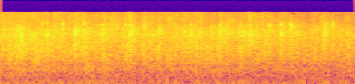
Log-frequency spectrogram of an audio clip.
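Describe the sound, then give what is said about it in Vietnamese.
Loud, sustained applause from a large group of children honoring charitable sponsors, a dense rapid patter of many hands clapping at once, steady in volume throughout with no voices standing out. “Trước khi vào phần này thì tất cả các con hãy cho một tràng vỗ tay thật là lớn để tán dương mạnh thường quân.”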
